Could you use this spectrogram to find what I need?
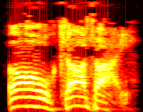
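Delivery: slow, high, gleeful; amused retort. Acted. Doctor teasing captain, slow and high gleeful. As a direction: drag it out with glee. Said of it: "guffawed in sudden recollection".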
